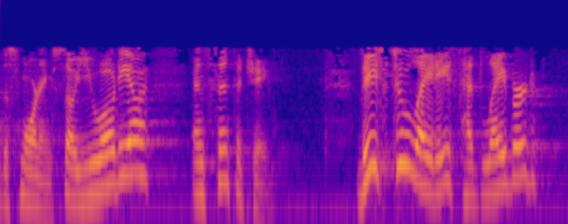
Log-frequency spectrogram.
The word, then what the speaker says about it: Syntyche: But now he zooms into a very specific instance of disunity within the church, speaking to two women by name, Euodia, and I looked up the pronunciation, Syntyche, or you can resort to Syntyche, but I'm going to go with Syntyche.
